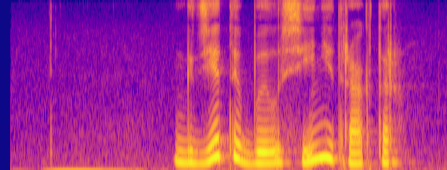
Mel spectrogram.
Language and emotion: Russian, neutral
